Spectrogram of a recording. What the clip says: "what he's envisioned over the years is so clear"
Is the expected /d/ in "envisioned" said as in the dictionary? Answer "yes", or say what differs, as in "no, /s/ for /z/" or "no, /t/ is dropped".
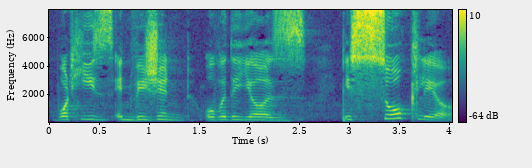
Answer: yes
